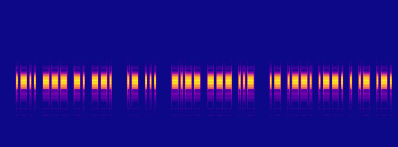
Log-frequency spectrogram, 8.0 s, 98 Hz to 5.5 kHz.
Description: Morse code, heard as a keyed tone, about 27 wpm, 600 Hz. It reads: LONG AS YOU APPEAR
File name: Never 0027wpm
